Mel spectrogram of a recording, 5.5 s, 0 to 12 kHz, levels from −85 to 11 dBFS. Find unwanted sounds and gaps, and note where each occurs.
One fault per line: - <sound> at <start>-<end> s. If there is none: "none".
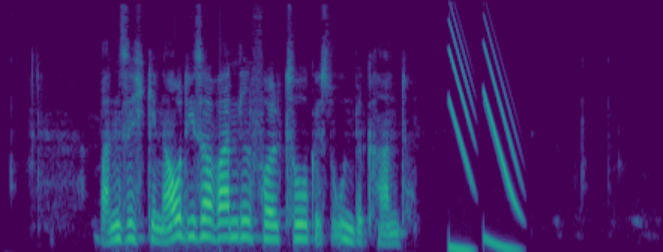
- chirp at 3.7-4.4 s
